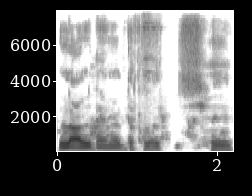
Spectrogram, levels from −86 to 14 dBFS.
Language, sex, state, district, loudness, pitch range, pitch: Bengali, male, West Bengal, Kolkata, -19 LUFS, 155-180 Hz, 160 Hz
